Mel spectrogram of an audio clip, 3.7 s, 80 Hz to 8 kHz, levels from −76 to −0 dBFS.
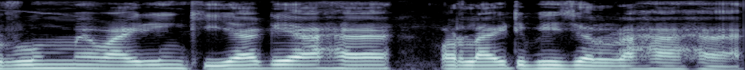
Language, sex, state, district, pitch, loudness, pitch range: Hindi, male, Jharkhand, Palamu, 150 Hz, -14 LUFS, 140-155 Hz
